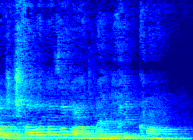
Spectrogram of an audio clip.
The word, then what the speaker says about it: américain: Americain, porque o IN tem som de an em francês, é americain.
